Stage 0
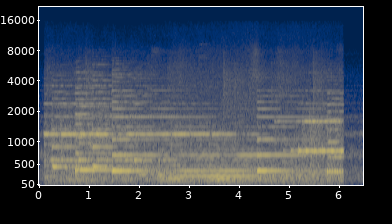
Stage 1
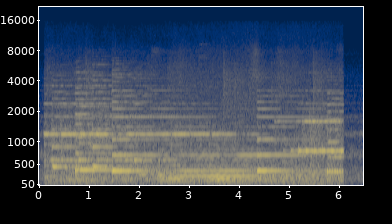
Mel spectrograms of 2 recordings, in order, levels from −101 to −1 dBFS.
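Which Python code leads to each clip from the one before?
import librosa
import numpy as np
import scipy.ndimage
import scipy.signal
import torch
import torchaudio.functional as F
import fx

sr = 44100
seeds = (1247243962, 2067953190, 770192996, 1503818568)

y = fx.low_shelf(x, sr, hz=150.0, db=7.5)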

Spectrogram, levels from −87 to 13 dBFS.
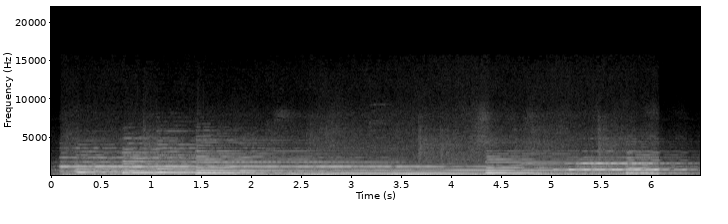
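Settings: y = fx.echo_feedback(x, sr, ms=281, feedback_pct=45, wet_db=-13)
y = F.gain(torch.from_numpy(y), 8.5).numpy()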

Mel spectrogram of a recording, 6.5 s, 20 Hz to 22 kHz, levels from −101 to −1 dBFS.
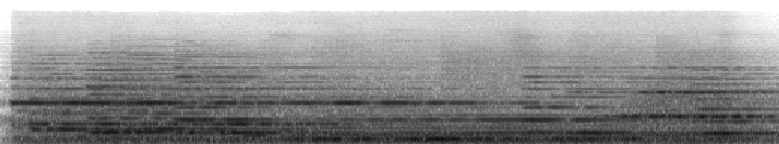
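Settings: y = fx.room_shoebox(x, sr, seeds[0], volume_m3=3800.0, walls='mixed', distance_m=6.3)
y = F.gain(torch.from_numpy(y), -3.0).numpy()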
